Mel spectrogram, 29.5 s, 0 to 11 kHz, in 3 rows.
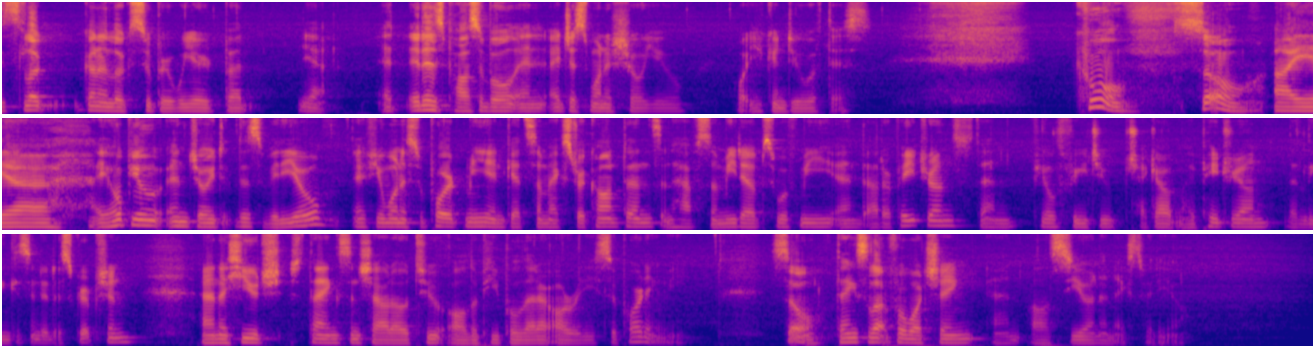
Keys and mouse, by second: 0.8 right click, 1.1-1.5 drag, 1.7 click, 2.8-3.6 typing, 5.2 click, 5.7 click, 6.7 click, 7.6 middle click, 9.3 click, 11.6-12.4 typing, 11.9 click, 12.1-12.6 drag, 21.2-22.0 typing, 28.1-29.5 typing.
